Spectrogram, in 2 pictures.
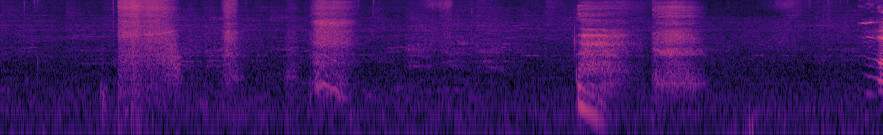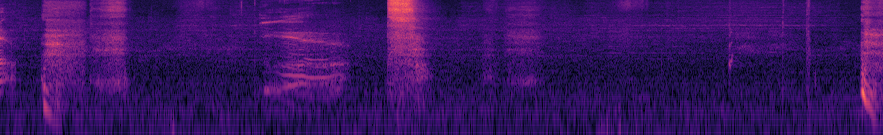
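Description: A man's heavy, forceful breathing while doing barbell back squats: sharp hissing breaths and effortful exhalations every two to three seconds, a few of them strained grunts, as he works through the later reps of a heavy set.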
